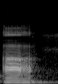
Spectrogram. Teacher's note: विवृत में देखिए मुंह सबसे अधिक खुलता है, जैसे आ, ये बोलेंगे तो आपका मुंह ज़्यादा देर तक खुला रहेगा और अधिक मात्रा में खुलता है।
